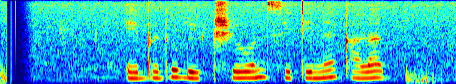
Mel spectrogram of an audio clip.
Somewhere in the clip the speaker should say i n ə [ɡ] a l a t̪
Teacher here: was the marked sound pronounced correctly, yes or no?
no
